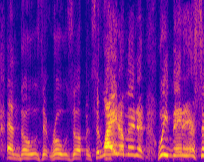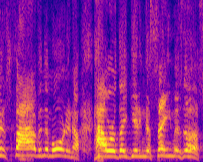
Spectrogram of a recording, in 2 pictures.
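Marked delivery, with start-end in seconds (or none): 1.5-6.1 higher, louder indignant protest; complaining laborers. Acted. Early laborers protesting the equal pay, high and indignant. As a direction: whine like cheated workers.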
